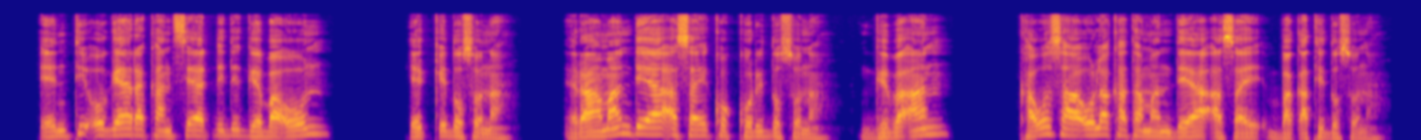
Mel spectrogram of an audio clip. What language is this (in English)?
Gofa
